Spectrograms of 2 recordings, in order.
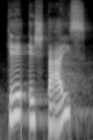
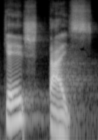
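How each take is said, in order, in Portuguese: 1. As duas vogais são pronunciadas como sílabas separadas. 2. As duas vogais fundem-se numa única sílaba.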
